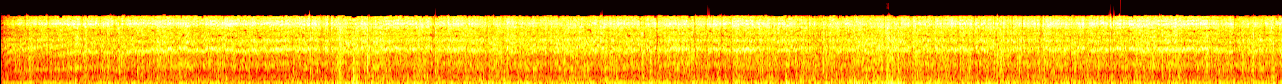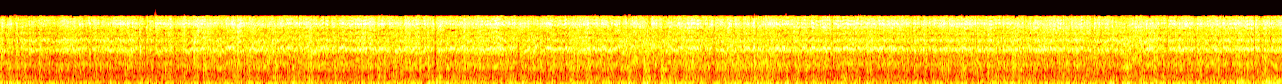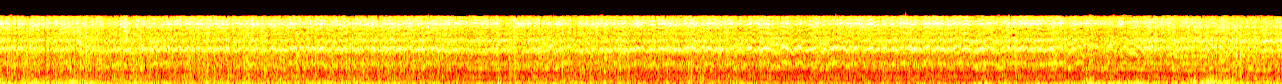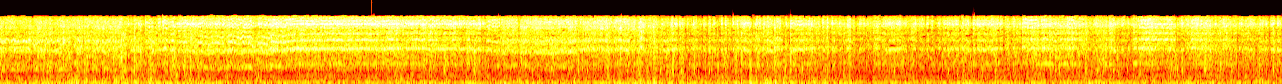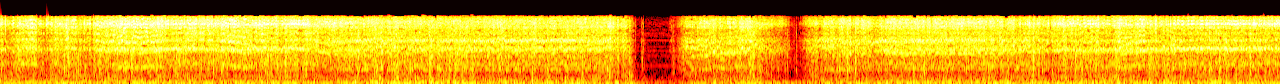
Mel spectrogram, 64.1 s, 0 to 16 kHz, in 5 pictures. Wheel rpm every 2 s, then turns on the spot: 200, 220, 220, 230, 230, 230, 220, 220, 210, 210, 220, 230, 230, 220, 220, 220, 220, 230, 210, 200, 220, 230, 230, 230, 240, 230, 220, 200, 130, 110, 210, 220.
none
